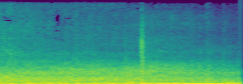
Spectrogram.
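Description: Car running along a road, heard from inside the cabin through the dashcam: a steady low engine and road rumble, with a single short tick about one and a half seconds in.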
